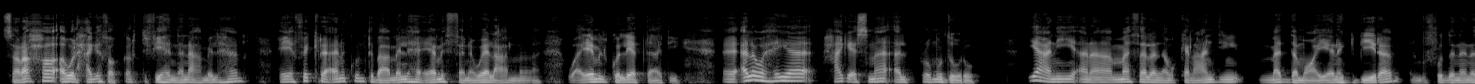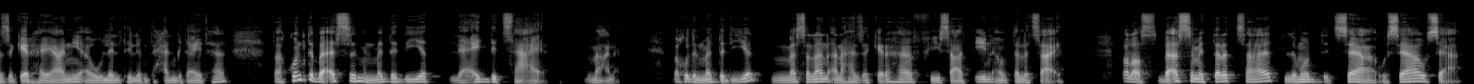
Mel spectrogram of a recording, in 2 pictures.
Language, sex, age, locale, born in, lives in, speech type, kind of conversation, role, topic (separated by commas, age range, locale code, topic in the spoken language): Arabic, male, 20-24, ar-EG, Egypt, Egypt, conversation, advice, user, إزاي أوزّع مهامي عشان أفضل نشيط وماتعبش نفسي؟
